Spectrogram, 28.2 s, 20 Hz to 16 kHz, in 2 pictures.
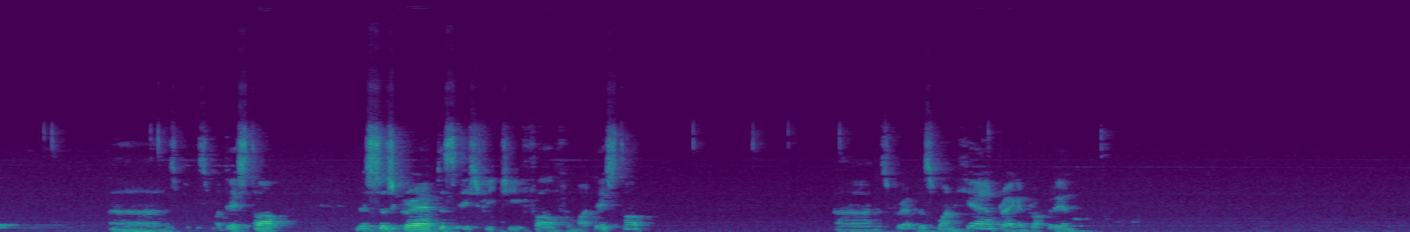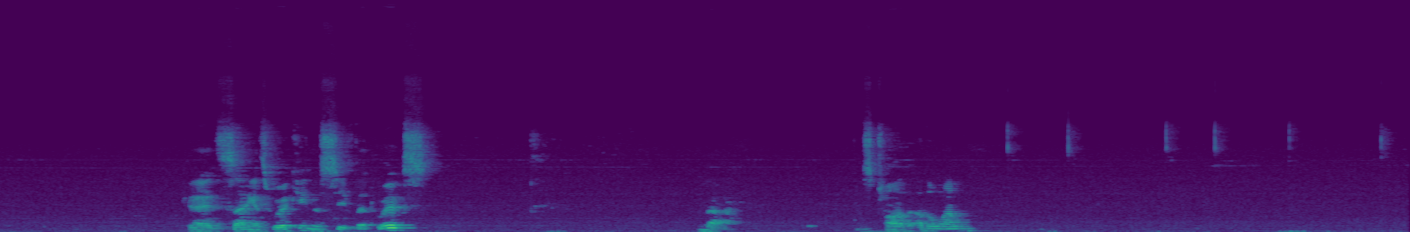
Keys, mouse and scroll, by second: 25.2 Delete.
